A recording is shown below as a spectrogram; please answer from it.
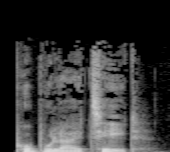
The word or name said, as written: popularitet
